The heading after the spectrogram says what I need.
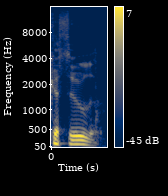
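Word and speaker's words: Cthulhu: the girl of cthulu is that how you pronounce that cthulu yes cthulu okay I I like the story of minky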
